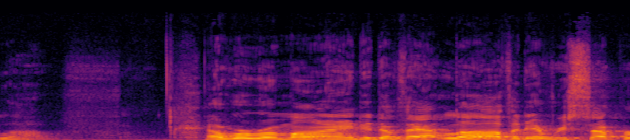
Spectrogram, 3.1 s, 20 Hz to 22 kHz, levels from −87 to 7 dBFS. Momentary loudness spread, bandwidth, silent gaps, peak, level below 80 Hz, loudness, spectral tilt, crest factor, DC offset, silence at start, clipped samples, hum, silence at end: 8 LU; 16.5 kHz; none; -2 dBFS; -70 dBFS; -16 LUFS; -4.5 dB/octave; 16 dB; under 0.1%; 0 s; under 0.1%; none; 0 s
